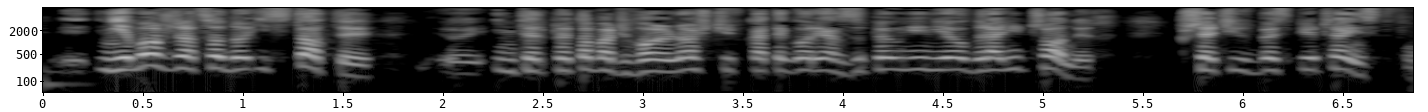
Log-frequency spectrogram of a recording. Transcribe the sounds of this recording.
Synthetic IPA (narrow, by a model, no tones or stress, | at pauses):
ɲɛmɔʐnat̪sɔd̪ɔist̪ɔt̪ɘ | int̪ɛɾpɾɛt̪ɔvad͡ʑvɔlnɔɕt͡ɕifkat̪ɛɡɔɾʲjaɣzupɛwɲɛɲɛɔɡɾaɲit͡ʂɔnɘx | pʂɛt͡ɕivbɛspʲjɛt͡ʂɛj̃st̪fu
